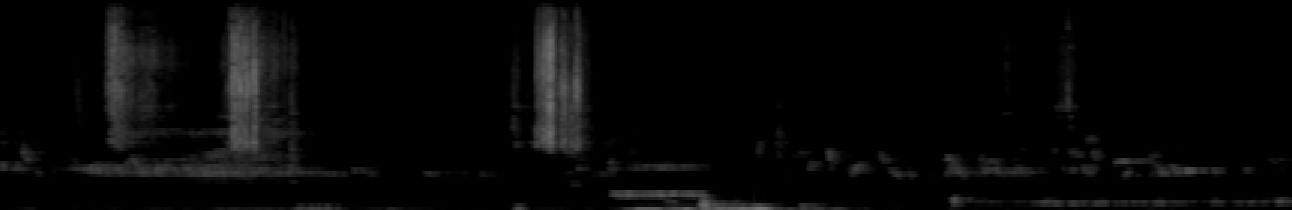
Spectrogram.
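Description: Near silence on a video call, with a few faint, short high-pitched chirps and hisses and a faint held tone from about six seconds in.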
